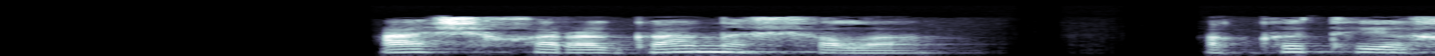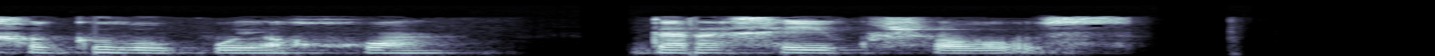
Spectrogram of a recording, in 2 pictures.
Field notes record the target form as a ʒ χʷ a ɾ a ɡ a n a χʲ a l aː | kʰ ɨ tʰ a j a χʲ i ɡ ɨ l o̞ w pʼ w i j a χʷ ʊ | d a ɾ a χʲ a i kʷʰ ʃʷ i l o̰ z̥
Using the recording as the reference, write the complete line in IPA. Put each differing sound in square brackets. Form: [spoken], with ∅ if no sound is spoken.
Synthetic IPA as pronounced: a [ʃ] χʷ a ɾ a ɡ a n a χʲ a l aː | kʰ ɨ tʰ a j a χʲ [a] ɡ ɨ l o̞ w pʼ w i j a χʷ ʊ | d a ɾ a χʲ a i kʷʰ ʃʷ [a] l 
